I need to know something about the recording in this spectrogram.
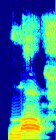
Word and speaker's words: laugh: जब भी U और GH तीनों लेटर इकट्ठे आते हैं तो इसको हमें फै पढ़ना है, ये ध्यान रखना है।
